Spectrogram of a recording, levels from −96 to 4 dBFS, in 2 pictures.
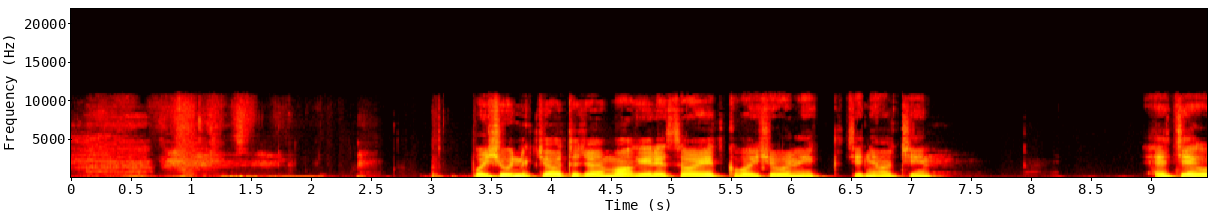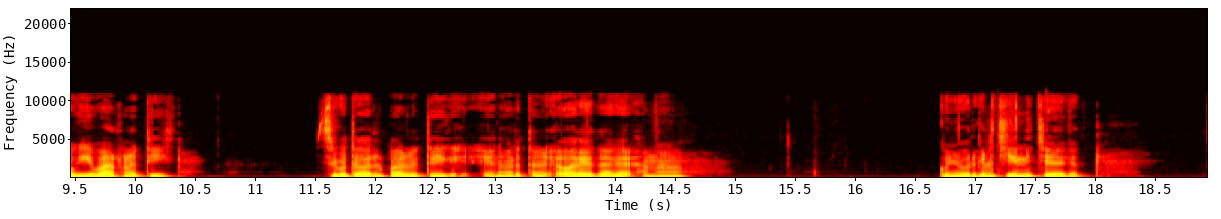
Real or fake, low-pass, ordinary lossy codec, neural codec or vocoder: real; 10.8 kHz; AAC, 64 kbps; none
